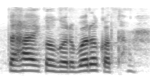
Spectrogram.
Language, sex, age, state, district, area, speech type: Odia, female, 30-45, Odisha, Koraput, urban, spontaneous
